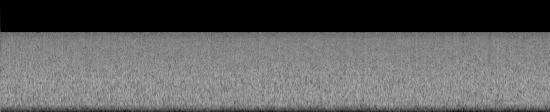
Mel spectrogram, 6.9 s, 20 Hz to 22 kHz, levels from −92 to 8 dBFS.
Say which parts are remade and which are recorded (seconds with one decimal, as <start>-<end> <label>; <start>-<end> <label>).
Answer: 0.0-0.7 recorded; 0.7-1.6 remade; 1.6-2.2 recorded; 2.2-6.3 remade; 6.3-6.9 recorded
